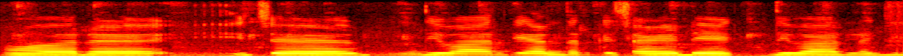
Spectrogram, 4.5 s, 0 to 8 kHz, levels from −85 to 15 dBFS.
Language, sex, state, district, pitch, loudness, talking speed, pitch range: Hindi, female, Rajasthan, Bikaner, 225 Hz, -11 LUFS, 120 wpm, 220-235 Hz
